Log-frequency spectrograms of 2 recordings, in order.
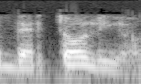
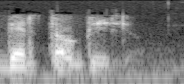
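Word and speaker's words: Bertoglio: Ο παίκτης του Άρη λέγεται Μπερτόλιο, όχι Μπερτόγλιο. – Γιατί? – Το Ζ δεν προφέρεται στα Ιταλικά.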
